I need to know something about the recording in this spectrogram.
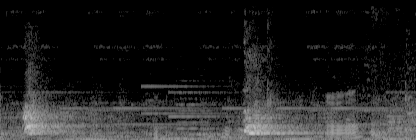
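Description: A dog barks once, loud and sharp, about two and a half seconds in.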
